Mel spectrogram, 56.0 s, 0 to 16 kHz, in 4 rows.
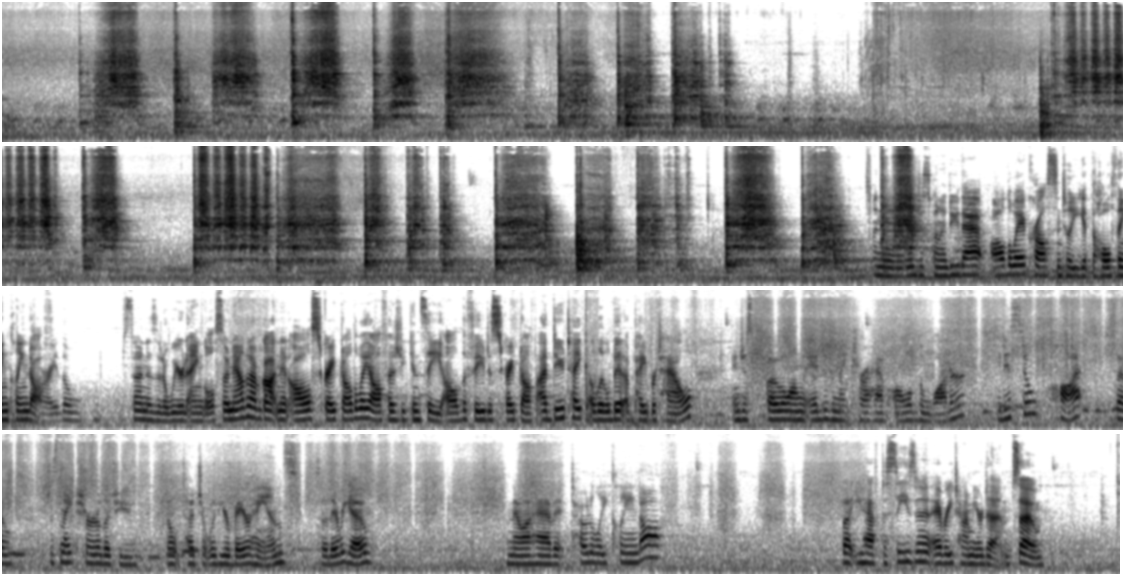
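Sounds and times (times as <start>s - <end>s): metal scraper rasping on griddle: 0.9s - 9.4s, 13.0s - 15.7s, 16.4s - 25.7s, 35.3s - 49.0s.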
